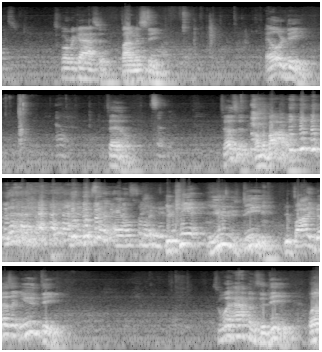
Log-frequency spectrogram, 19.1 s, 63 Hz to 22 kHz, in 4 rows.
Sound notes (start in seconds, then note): 8.5 laughter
